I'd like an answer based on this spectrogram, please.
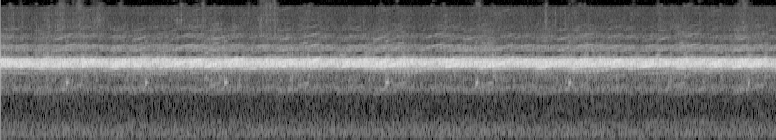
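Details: A North Carolina chorus of spring peepers keeps up a bright, unbroken high-pitched drone, with fainter separate lower notes dotted through it about every second.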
